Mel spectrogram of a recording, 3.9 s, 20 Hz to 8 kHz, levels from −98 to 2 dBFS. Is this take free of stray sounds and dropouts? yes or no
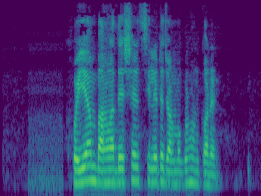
yes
